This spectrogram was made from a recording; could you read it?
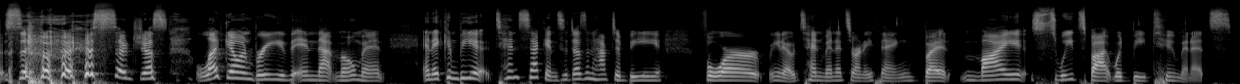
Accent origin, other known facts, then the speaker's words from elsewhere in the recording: New Orleans, Louisiana, United States; I'm from New Orleans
